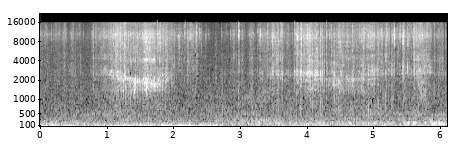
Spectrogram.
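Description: A small cluster of orange soft-plastic Bunchems burr balls is held in both hands over a white plastic sorting tray, and the hooked pieces are squeezed, pulled apart and pressed back together with the fingertips. This makes a steady, crunchy, velcro-like crackle with bright, hissy detail over a faint low rumble, swelling in two soft waves.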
